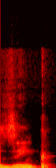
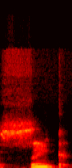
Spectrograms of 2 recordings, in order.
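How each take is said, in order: First: The word begins with a voiced z sound. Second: The word begins with a voiceless s sound. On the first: "as some old Louisiana people call it, the zinc" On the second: "I have to go put this by the sink"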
